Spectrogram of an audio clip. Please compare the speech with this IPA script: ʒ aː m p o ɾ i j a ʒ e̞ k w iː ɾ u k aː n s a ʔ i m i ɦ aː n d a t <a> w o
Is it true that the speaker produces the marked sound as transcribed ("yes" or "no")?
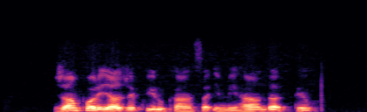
no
